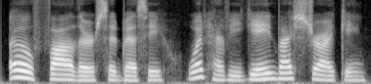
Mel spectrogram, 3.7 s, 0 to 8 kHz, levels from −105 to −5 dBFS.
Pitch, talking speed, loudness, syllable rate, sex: 175 Hz, 160 wpm, -16 LUFS, 4.2 syllables/s, female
